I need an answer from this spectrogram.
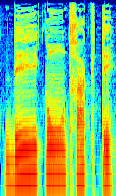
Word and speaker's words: Décontracté: Okay, so you've got an accent aigu here and here, so it's E. Décontracté.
